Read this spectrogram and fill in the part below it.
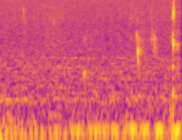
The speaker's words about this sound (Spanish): yo estoy con un café ya servido y recién colado, todavía caliente para darme el primer sorbito de la jornada.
